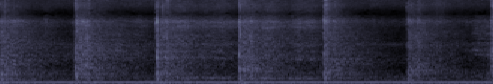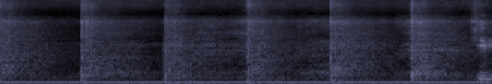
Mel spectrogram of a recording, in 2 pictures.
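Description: Bare feet thudding and shuffling on a gym mat in a quick, even rhythm of about two to three steps a second as a kickboxer throws fast alternating kicks, over a steady low hum.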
